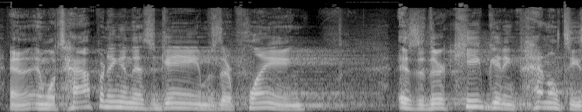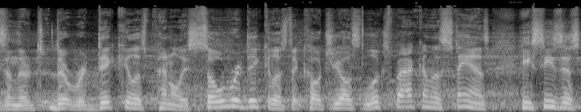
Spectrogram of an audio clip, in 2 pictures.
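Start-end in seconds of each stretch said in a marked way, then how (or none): none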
